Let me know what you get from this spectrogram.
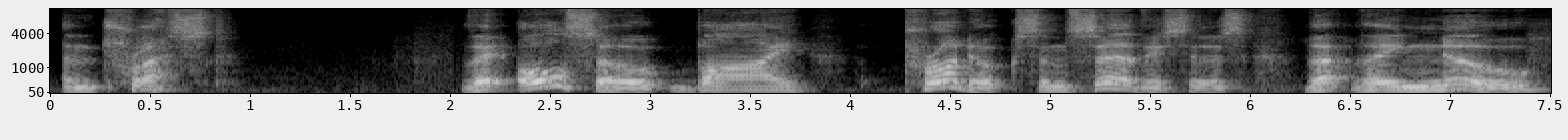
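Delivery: normal talking voice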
